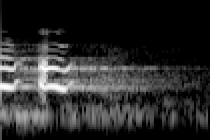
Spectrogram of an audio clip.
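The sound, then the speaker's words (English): A female dog gives a sharp, excited bark that trails off into a drawn-out, wavering howl, fairly loud, fading away over about a second with no one talking. “She's barking and singing.”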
